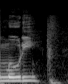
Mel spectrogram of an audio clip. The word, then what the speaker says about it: Moody: call up monetti G Moody rhymes with Duty um if you never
